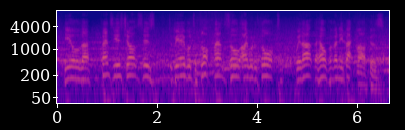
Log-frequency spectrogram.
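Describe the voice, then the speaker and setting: A high-pitched man in a relaxed tone at a moderate pace, with fairly even intonation, hardly any pauses and noticeable background noise. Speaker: motor racing co-commentator. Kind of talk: live sports commentary. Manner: relaxed, conversational, analytical.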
